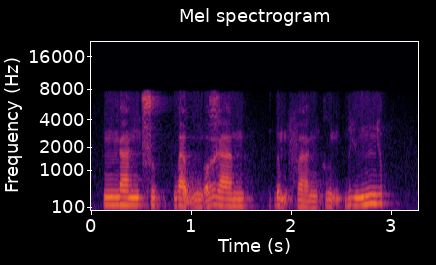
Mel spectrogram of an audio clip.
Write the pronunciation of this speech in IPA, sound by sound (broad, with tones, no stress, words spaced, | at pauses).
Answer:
ŋa˧ŋ su˨˩p̚hwa̰˧˨w ŋɔ̰˧˥ɣa˧n | ɗə̰˧˨mfa˨˩ŋkṵ˧˨nɓi˨˦m ɲə˦˥p̚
